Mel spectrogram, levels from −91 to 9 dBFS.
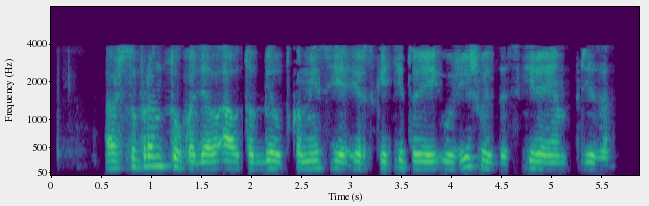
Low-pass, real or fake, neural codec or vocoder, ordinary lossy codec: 7.2 kHz; real; none; AAC, 16 kbps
